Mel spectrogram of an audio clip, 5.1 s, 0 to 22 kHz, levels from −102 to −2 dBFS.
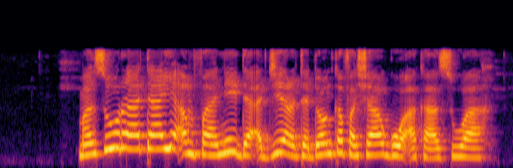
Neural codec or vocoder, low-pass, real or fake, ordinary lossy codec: none; 7.2 kHz; real; none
